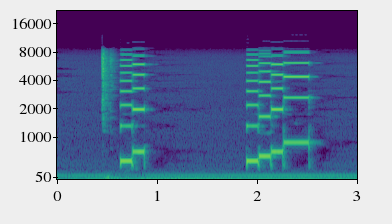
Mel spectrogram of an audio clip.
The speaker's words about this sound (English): beep beep, this means that the debug is on.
